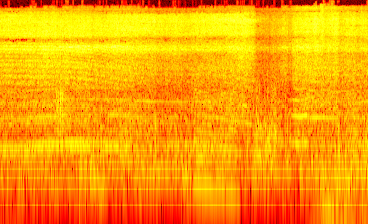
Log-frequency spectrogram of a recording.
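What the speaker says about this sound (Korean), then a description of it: "이때 들려오는 드론의 비행 소리." Military drone flying overhead at night on the Ukrainian front, a steady droning hum with a faint wavering tone, heard continuously under wind and broadband noise with no voices.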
